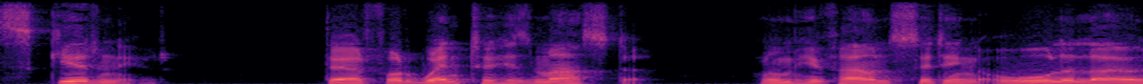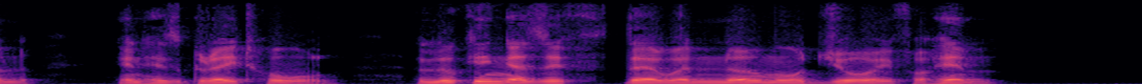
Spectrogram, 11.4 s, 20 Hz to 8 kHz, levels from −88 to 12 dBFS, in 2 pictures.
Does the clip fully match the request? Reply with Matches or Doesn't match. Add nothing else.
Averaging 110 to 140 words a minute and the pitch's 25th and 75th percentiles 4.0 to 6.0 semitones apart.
Matches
